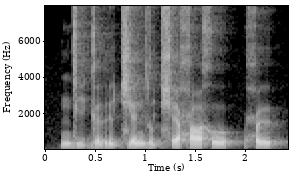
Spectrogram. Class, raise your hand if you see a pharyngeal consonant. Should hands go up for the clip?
yes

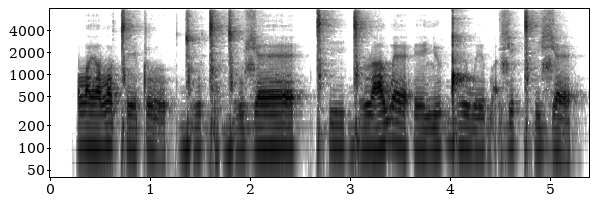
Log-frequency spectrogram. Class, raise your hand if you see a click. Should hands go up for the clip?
yes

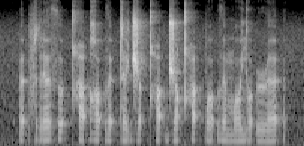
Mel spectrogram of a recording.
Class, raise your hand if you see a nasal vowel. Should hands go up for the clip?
no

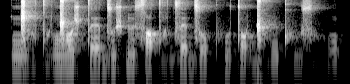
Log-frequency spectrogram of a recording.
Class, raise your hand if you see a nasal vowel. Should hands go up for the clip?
no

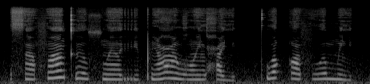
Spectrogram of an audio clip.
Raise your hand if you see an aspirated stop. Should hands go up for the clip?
no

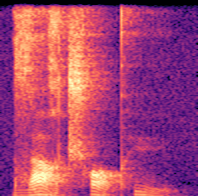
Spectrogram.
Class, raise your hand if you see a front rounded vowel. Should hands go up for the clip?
yes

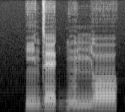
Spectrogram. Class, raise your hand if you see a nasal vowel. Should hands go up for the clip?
yes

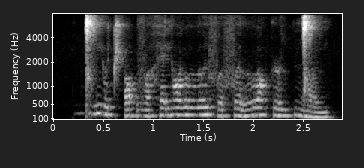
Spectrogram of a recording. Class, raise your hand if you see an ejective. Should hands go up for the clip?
yes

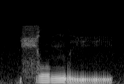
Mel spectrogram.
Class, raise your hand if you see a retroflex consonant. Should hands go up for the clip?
no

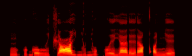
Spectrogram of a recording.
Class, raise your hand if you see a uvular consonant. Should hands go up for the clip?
yes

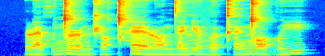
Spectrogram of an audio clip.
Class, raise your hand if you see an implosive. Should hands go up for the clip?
no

